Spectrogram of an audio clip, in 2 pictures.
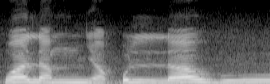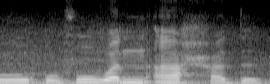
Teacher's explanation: سانس نہیں لینا، وقف نہیں کرنا۔ وَلَمْ يَقُلْ لَهُ كُفُوًا أَحَدٌ، یہاں پر لہو کو 2 الف کے برابر لمبا کرنا ہے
